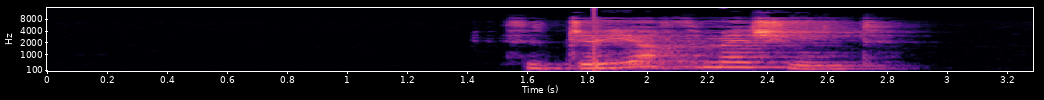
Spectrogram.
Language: Kabyle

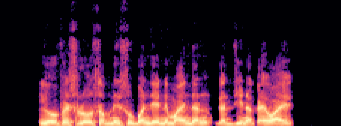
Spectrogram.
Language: Sindhi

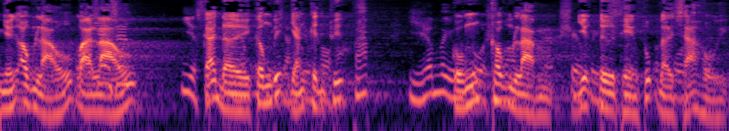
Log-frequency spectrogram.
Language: Vietnamese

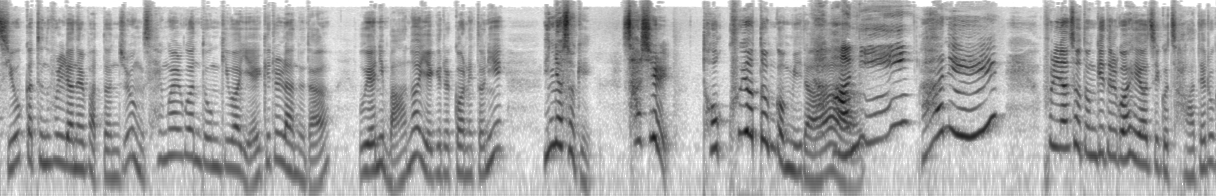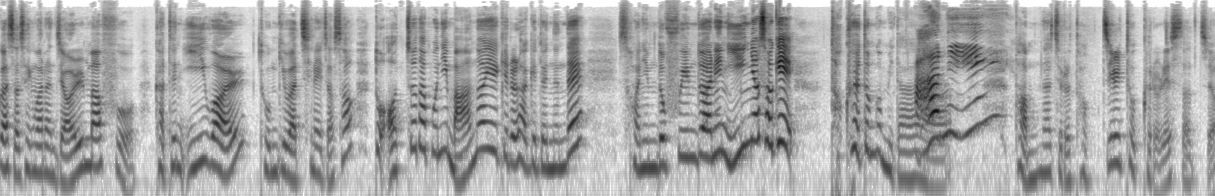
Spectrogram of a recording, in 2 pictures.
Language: Korean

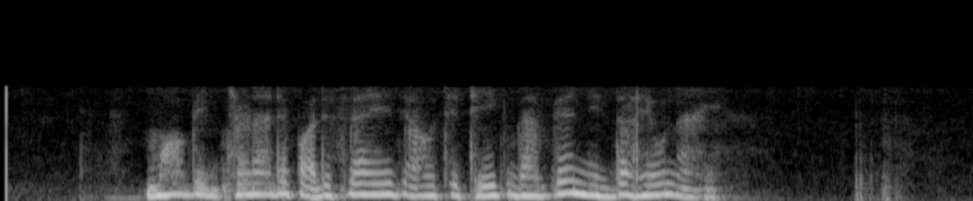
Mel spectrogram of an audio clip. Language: Odia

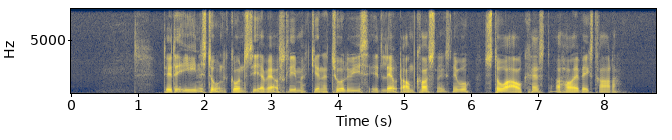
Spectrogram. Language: Danish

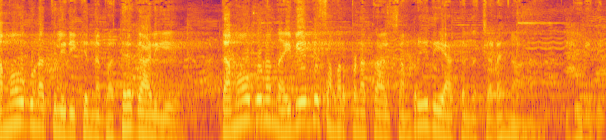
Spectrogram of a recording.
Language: Malayalam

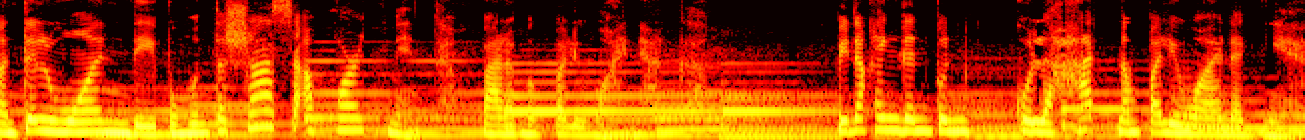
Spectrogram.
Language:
Filipino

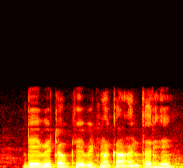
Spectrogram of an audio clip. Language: Chhattisgarhi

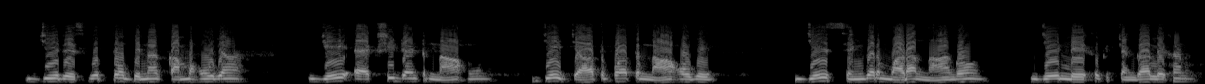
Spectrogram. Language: Punjabi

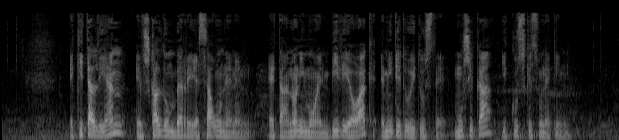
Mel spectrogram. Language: Basque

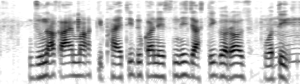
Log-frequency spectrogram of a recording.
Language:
Marathi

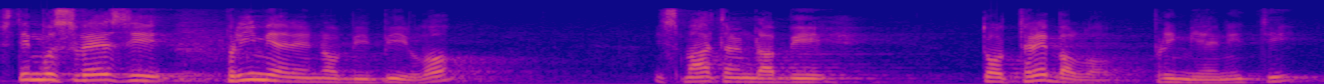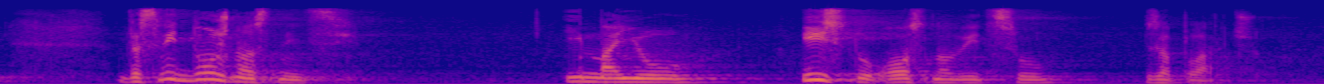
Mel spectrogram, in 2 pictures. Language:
Croatian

